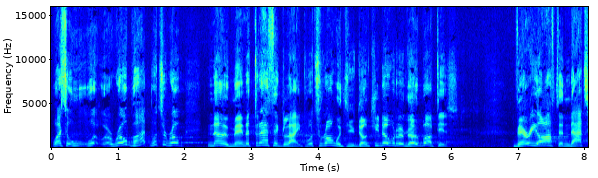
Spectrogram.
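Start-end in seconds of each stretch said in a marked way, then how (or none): 0.3-2.0 higher, incredulous questioning; comic high-pitched confusion; baffled questioning. Retold or imitated. Bewildered American reacts again. 2.3-6.1 put-on exasperated Afrikaans-accented English; impatient Afrikaner accent; South African accent. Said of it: "Now that's a South African accent of an Afrikaans".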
